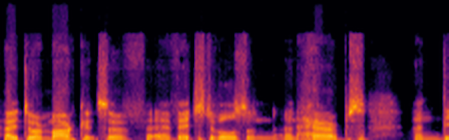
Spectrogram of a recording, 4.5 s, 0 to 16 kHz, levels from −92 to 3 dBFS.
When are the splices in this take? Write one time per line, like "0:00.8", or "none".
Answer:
none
